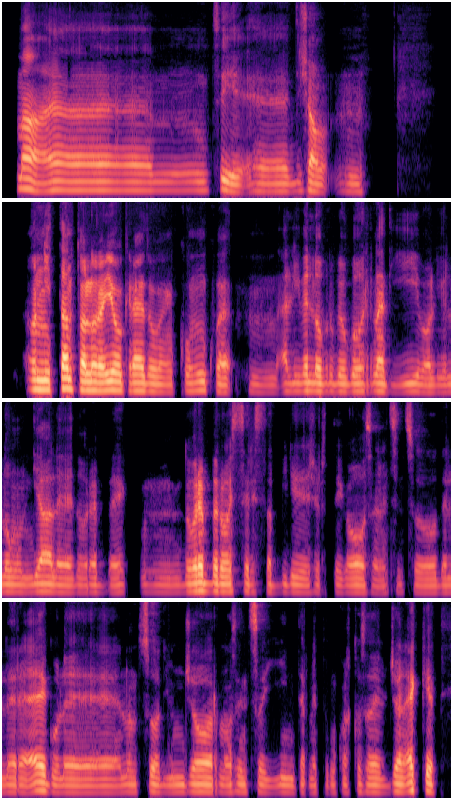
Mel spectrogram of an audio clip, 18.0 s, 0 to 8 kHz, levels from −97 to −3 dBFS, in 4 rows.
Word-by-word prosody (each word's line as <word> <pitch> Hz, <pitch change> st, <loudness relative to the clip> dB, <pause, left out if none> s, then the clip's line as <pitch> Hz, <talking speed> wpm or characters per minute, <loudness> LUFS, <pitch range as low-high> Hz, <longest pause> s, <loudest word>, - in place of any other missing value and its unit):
Ma, 130 Hz, -2 st, 0 dB
ehm, 130 Hz, 0 st, -12 dB
sì, 125 Hz, -7 st, -1 dB
ehm, 115 Hz, +2 st, -7 dB
diciamo, 115 Hz, -3 st, -2 dB
mhmm 115 Hz, 0 st, -13 dB, 1.1 s
ogni 140 Hz, -2 st, +7 dB
tanto, 150 Hz, -1 st, +8 dB
allora 130 Hz, -1 st, +10 dB
io 130 Hz, 0 st, +8 dB
credo 120 Hz, -2 st, +3 dB
che 105 Hz, -1 st, -7 dB
comunque, 125 Hz, -3 st, -4 dB
mhmm, 105 Hz, -2 st, -16 dB
a -, -, -7 dB
livello 120 Hz, +1 st, 0 dB
proprio 115 Hz, 0 st, -5 dB
governativo, 115 Hz, -1 st, -3 dB
a -, -, -3 dB
livello 105 Hz, +1 st, -7 dB
mondiale 110 Hz, -1 st, -2 dB
dovrebbe, 105 Hz, 0 st, -10 dB
mhmm, 105 Hz, -1 st, -16 dB
dovrebbero 115 Hz, 0 st, +4 dB
essere 110 Hz, 0 st, -6 dB
stabilire 110 Hz, -1 st, -10 dB
certe 105 Hz, 0 st, -17 dB
cose. 105 Hz, -1 st, -5 dB
Nel 95 Hz, +2 st, -16 dB
senso 105 Hz, -2 st, -10 dB
delle 105 Hz, +1 st, -7 dB
regole, 100 Hz, -3 st, -1 dB
non 105 Hz, +1 st, -9 dB
so 110 Hz, 0 st, -5 dB
di 105 Hz, 0 st, -13 dB
un 105 Hz, +1 st, -6 dB
giorno 110 Hz, -1 st, -1 dB
senza 110 Hz, 0 st, -6 dB
internet, 100 Hz, 0 st, -10 dB
un 105 Hz, +1 st, -15 dB
qualcosa 105 Hz, +1 st, -12 dB
del 105 Hz, -2 st, -4 dB
genere, 115 Hz, +3 st, +3 dB
è 125 Hz, -, -10 dB
che, -, -, 0 dB
110 Hz, 150 wpm, -22 LUFS, 105-120 Hz, 1.1 s, allora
